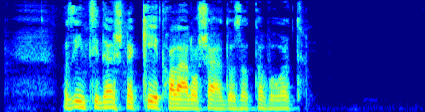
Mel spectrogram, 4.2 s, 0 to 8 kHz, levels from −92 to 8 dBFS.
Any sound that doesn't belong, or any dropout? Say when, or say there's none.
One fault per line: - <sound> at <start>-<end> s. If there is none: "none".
none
